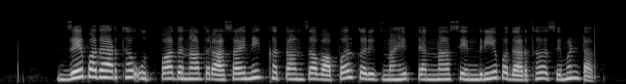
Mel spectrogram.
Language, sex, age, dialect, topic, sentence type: Marathi, female, 36-40, Standard Marathi, agriculture, statement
